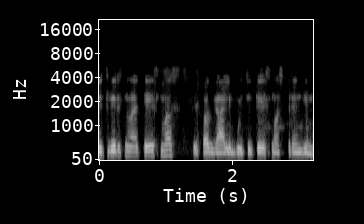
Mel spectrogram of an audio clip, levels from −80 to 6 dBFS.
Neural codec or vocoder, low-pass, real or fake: none; 5.4 kHz; real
